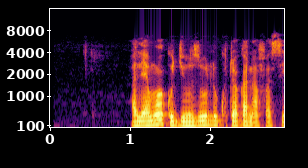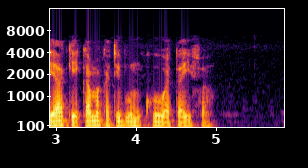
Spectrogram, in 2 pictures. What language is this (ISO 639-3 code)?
swa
